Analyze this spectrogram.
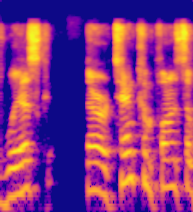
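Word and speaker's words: WSCC: And so the whisk whole school whole community whole child model um the as I said pronounced as whisk there are 10 components that we focus on and that's in the blue area.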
